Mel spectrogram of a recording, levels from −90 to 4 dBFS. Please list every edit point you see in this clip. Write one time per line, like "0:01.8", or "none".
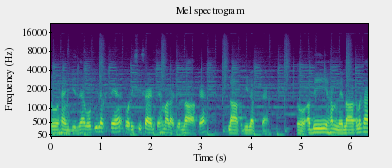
none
